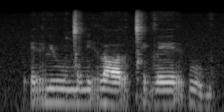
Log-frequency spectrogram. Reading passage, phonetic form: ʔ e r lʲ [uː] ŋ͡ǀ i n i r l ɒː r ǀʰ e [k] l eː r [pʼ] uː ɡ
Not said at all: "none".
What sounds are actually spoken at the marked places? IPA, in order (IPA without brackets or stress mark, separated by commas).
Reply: uː, ɡ, p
